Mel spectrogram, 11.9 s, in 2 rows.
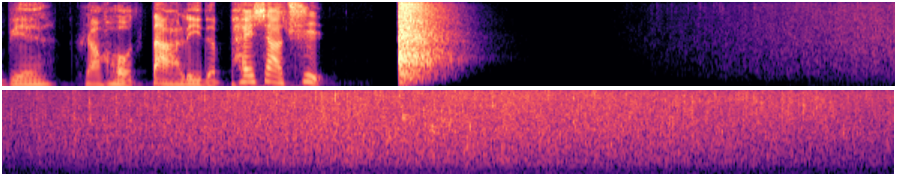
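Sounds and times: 
speech: 0.0s - 2.2s
rain falling: 4.3s - 11.8s.

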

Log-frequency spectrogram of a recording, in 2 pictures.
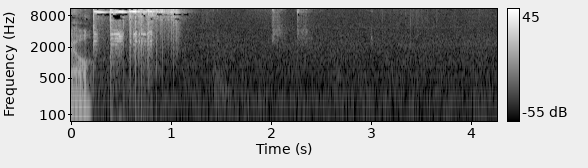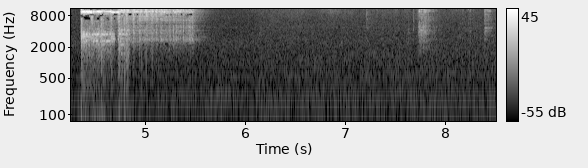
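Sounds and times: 
ten-yuan coin dropping with metallic ring: 0.2s - 1.2s, 4.4s - 5.6s.

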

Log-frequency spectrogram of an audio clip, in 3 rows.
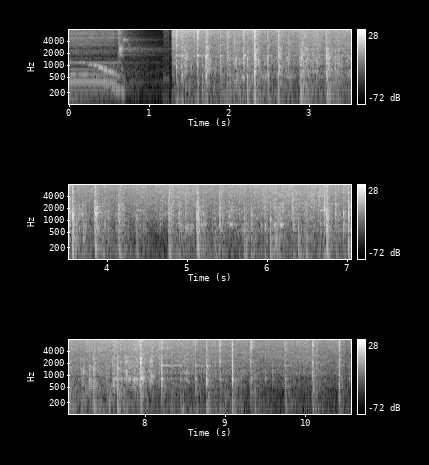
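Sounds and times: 
sharp clicks and clatters: 1.3s - 9.4s
food sizzling in a hot pan: 1.3s - 10.5s.

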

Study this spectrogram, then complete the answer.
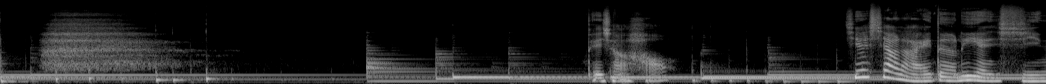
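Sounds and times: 
steady sustained tones: 0.0s - 10.4s
slow exhale through the mouth in a bedtime breathing exercise: 0.4s - 1.9s
speech: 6.0s - 6.8s, 8.5s - 10.4s.

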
